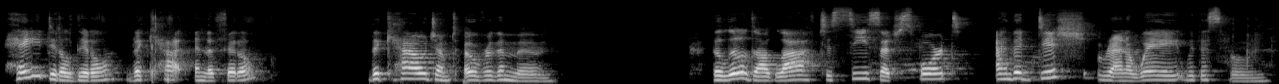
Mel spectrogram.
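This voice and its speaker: Slow, expressive woman reading a storybook. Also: medium pitch. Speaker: teacher reading aloud. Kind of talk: expressive children's storybook read-aloud.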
